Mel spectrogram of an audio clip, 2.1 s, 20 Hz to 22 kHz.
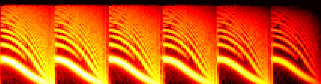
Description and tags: Descending chirp with delay effect
decimated, chip, chippy, video, 8bit, video-game, computer, arcade, 8-bit, game, lo-fi, noise, robot, retro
